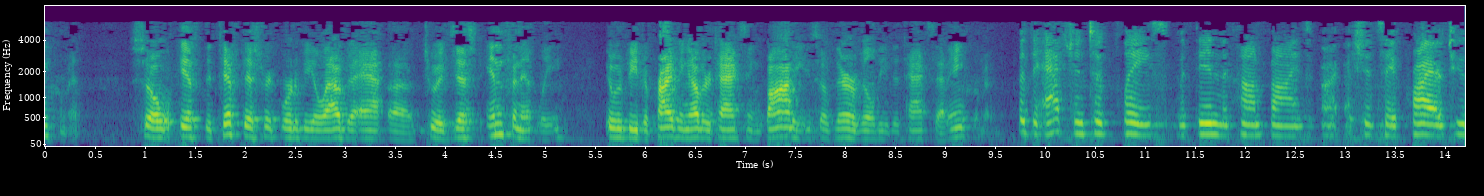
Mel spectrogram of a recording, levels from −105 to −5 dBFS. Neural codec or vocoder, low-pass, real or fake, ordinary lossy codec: codec, 16 kHz, 8 kbps, FunCodec, trained on Chinese and English, 25 frames a second; 7.2 kHz; fake; MP3, 24 kbps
